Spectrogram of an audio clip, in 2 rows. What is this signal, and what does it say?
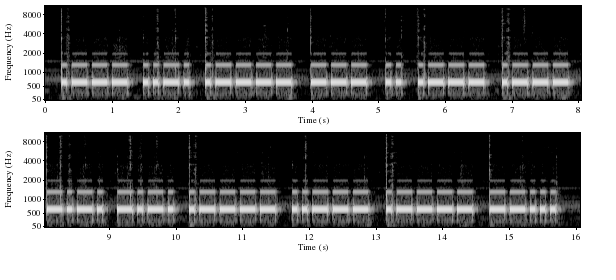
Morse code, heard as a keyed tone, about 15 wpm, 660 Hz. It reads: JF1OIJ JCC1217
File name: jh8cbh / 2021cw / cw10b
